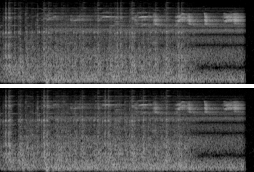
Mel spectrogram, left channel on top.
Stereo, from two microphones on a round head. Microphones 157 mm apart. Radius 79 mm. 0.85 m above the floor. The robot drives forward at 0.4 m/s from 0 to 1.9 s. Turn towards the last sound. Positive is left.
turn(degrees=15)  # may be behind; listen again after turning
